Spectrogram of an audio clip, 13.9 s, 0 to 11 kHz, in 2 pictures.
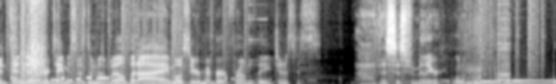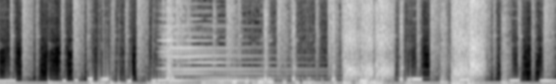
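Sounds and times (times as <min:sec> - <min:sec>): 
chiptune-style music from a 1995 beat-em-up game on the Sega Genesis: 0:00.0 - 0:03.4, 0:05.8 - 0:13.9
speech: 0:00.0 - 0:13.9
video game punching hit effects: 0:11.1 - 0:13.3.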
